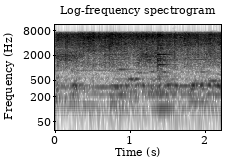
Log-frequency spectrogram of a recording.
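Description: Cooked white rice sizzling steadily in a hot metal pan as a metal spatula stirs and turns it.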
